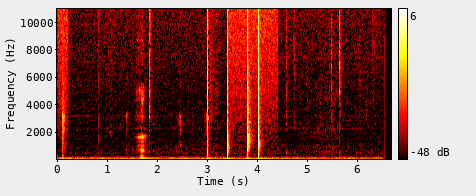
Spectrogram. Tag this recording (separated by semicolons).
hit; shoulder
